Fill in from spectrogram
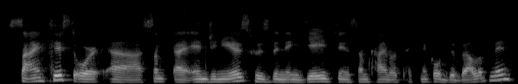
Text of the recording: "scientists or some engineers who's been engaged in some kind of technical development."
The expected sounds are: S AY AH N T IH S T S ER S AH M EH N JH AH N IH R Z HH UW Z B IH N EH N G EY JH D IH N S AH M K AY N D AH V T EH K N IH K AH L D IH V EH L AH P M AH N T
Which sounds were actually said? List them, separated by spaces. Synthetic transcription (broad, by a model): S AY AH N T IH S T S ER S AH M EH N JH AH N IH R Z HH UW Z B IH N EH N G EY JH D IH N S AH M K AY N D AH V T EH K N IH K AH L D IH V EH L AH P M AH N T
